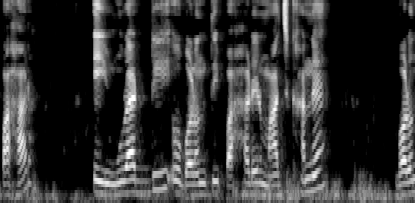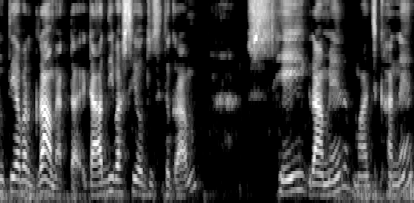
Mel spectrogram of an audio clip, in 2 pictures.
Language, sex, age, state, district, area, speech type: Bengali, female, 60+, West Bengal, Purulia, rural, spontaneous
